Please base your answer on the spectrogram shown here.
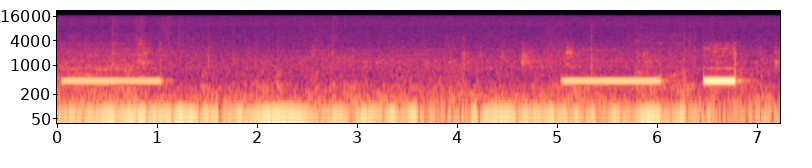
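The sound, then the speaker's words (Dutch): Faint ringback tone on a phone while a call is placed: two long, steady pulses several seconds apart, followed by a brief beep, over a quiet hiss. “Maar zal ik er eens bellen? Zal ik het eens vragen?”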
